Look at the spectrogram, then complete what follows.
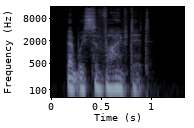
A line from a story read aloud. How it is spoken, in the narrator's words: whispered her mother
